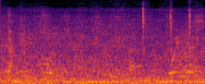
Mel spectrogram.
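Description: Talk at nearby tables over a steady low rumble, with a few light clicks of a knife and fork against a metal plate in the second half.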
